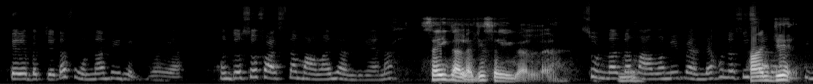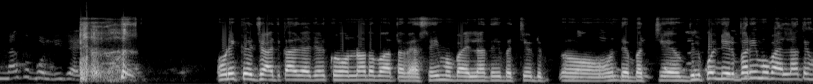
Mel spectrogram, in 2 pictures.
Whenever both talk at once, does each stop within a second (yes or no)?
no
